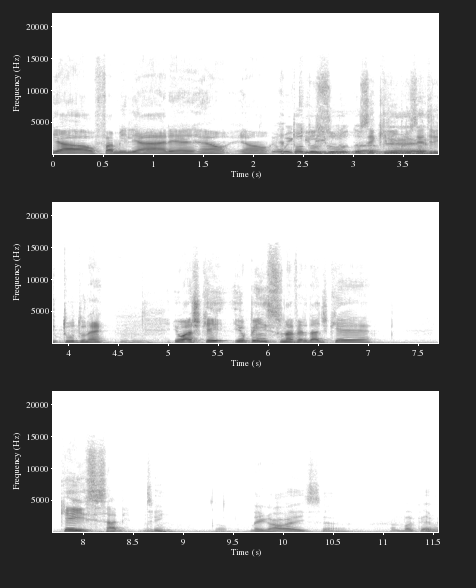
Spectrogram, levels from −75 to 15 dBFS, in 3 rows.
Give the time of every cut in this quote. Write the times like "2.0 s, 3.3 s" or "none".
none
